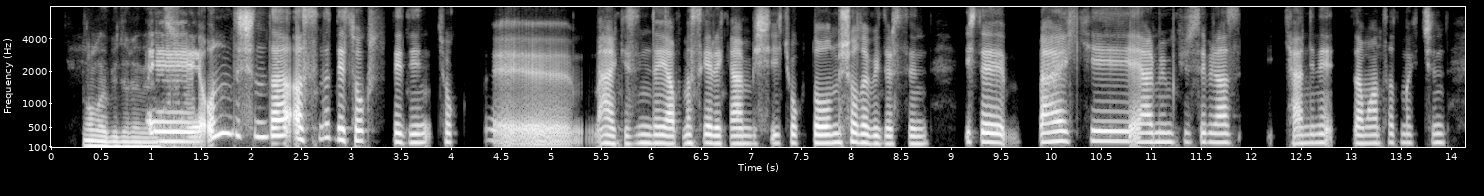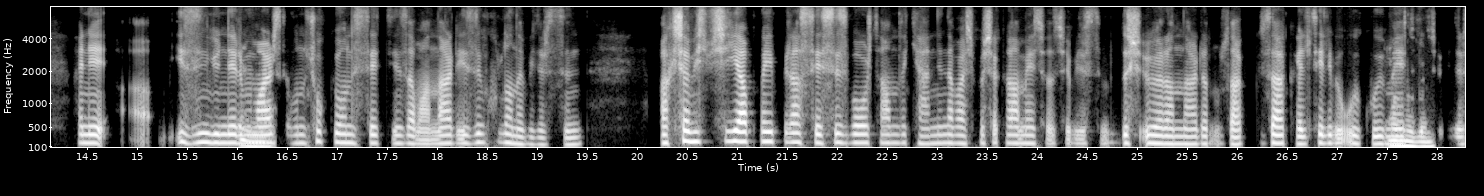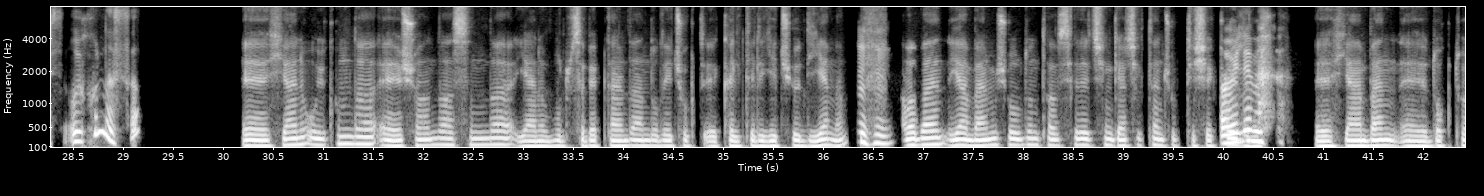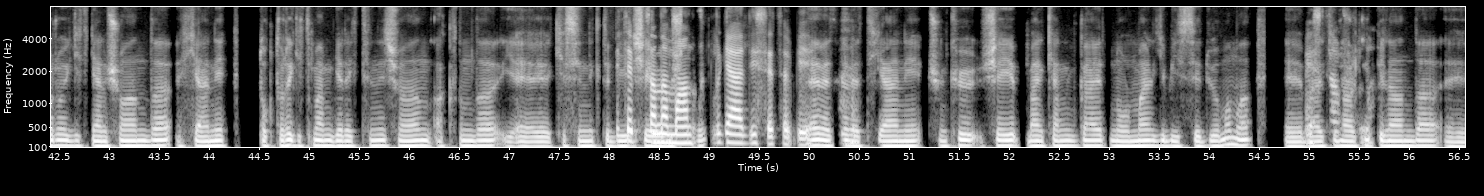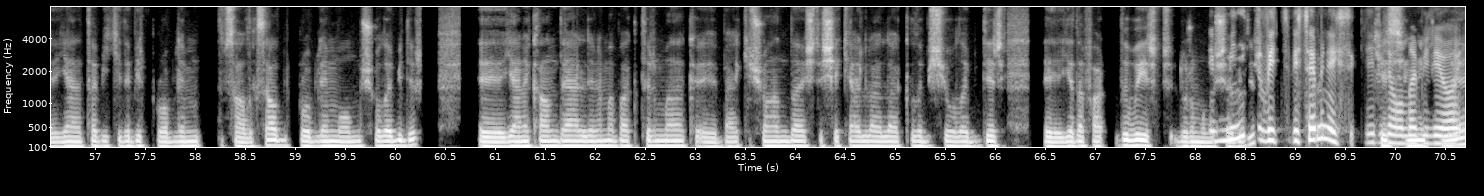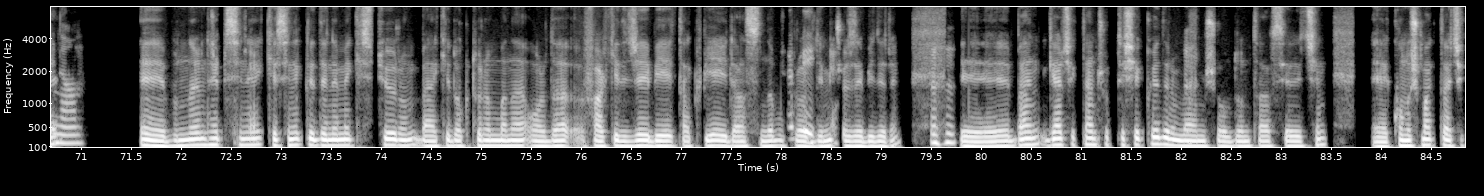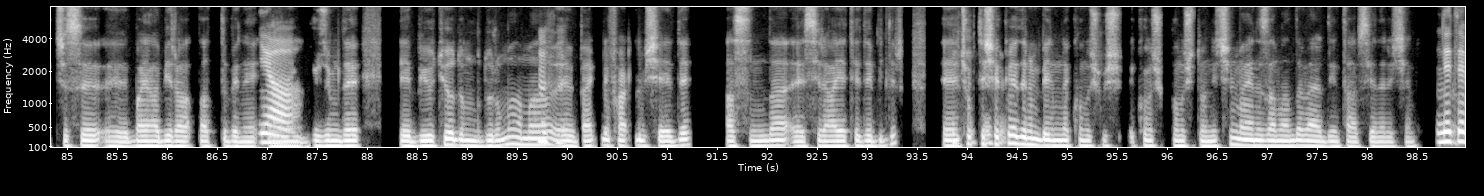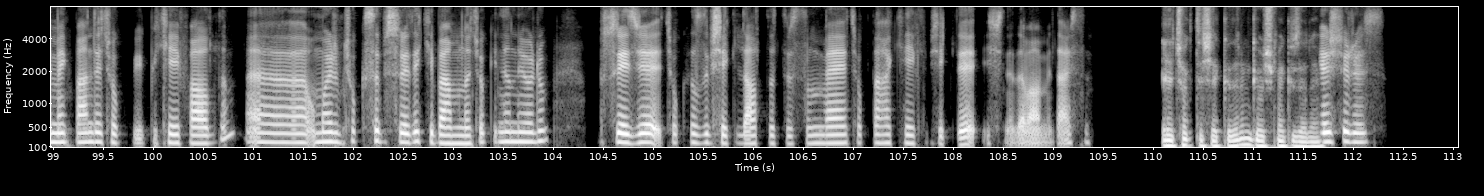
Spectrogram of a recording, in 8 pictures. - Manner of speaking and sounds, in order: other background noise; unintelligible speech; tapping; chuckle; other noise
- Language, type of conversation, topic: Turkish, advice, Film ya da kitap izlerken neden bu kadar kolay dikkatimi kaybediyorum?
